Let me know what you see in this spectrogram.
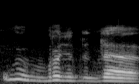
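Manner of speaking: stuttering, stammering speech. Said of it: "только не заикайся".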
